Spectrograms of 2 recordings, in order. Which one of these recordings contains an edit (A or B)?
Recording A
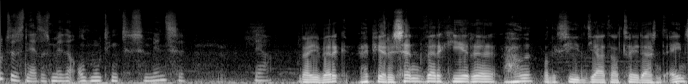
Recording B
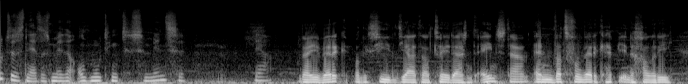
B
